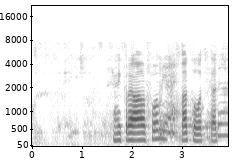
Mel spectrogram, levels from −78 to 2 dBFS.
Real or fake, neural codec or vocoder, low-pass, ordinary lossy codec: fake; codec, 16 kHz, 1 kbps, FunCodec, trained on Chinese and English, 50 frames a second; none; none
